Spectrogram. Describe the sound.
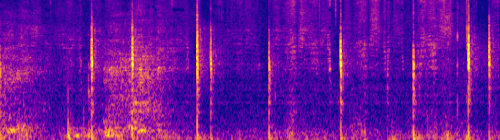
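A lecturer writing terms down by hand makes irregular sharp taps and short scratchy strokes against a quiet background. The strokes are spread throughout at an uneven pace.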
